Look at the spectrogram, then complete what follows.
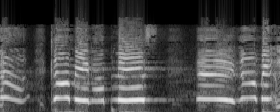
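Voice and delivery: very high, loud pleading wail; hammed-up tearful begging; mock begging. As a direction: plead loudly as if sobbing after someone. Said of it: "Men don't like begging".

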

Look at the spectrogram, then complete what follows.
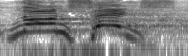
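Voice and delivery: one-word rebuke, loud and high; emphatic shout. Real, not acted. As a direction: shout it down as nonsense. Preacher rejects false humility.

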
